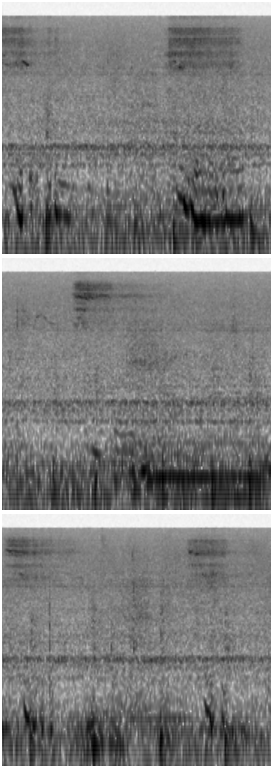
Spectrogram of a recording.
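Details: Pitbull puppy asleep, snoring: soft low rumbling snores with snuffly breaths, about five cycles in ten seconds, over steady room hum.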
